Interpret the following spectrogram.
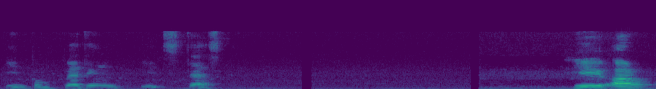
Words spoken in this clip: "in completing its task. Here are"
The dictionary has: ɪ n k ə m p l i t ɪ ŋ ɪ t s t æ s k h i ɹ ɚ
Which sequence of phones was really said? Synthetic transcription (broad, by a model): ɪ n k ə m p ɛ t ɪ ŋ ɪ t s t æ s k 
